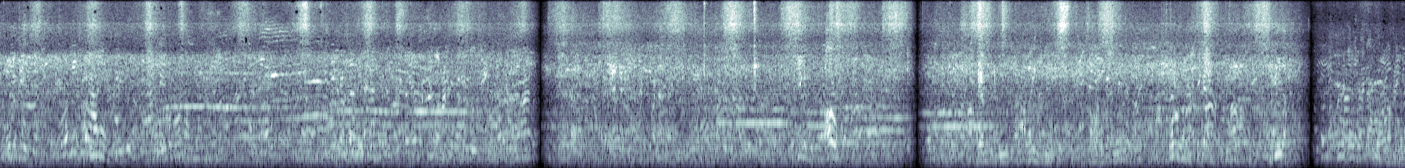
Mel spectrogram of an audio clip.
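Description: A crowd of men and women chatter and call out all around, close by.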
